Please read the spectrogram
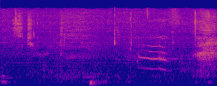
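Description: Quiet chamber room tone with a soft low thump just before one second in, then a woman's brief faint high-pitched vocal sound, the start of a laugh, about one and a half seconds in.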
